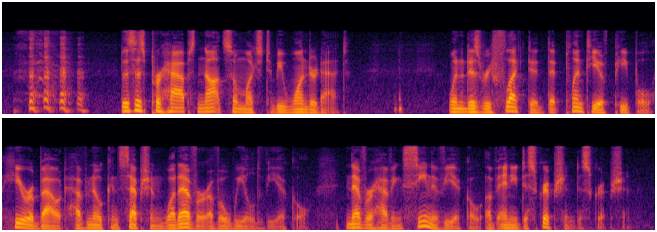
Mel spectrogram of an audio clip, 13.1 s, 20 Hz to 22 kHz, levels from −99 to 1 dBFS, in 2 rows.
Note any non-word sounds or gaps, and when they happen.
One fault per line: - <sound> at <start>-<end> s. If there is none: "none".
- laugh at 0.1-0.9 s
- sigh at 3.9-4.0 s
